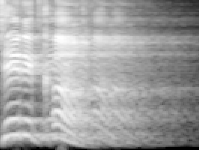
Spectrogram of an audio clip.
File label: French Announcer; Diddy Kong; SSBU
